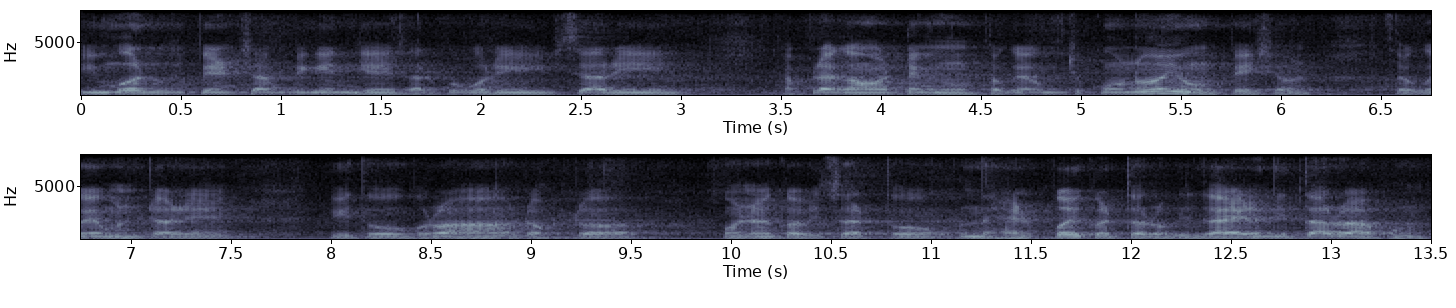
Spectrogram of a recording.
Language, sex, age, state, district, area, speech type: Goan Konkani, male, 45-60, Goa, Pernem, rural, spontaneous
